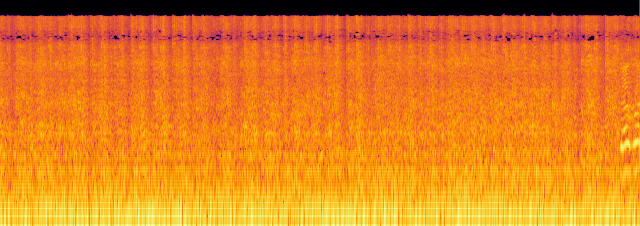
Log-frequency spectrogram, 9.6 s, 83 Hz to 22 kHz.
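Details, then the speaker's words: 1967 Ford Mustang under restoration, V8, after fixing the carburetor that caused running trouble: steady, even low rumble with no misses, stumbles or knocks; idles smoothly. "we want to make sure this thing starts again and is running properly but it was the carburetor so that's awesome news and it seems to be working good right now"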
